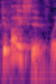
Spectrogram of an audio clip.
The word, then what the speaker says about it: divisive: Like, divide, divisive. Like, it's a long I. Like, don't overthink it.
